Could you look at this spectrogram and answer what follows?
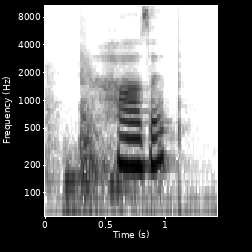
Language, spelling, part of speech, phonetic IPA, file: Czech, házet, verb, [ˈɦaːzɛt], Cs-házet.ogg
- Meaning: to throw, to fling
